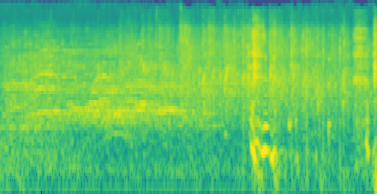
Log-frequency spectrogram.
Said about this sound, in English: I'll clap for that too.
